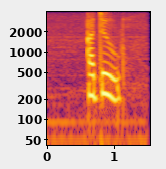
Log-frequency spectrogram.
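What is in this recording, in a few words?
"adieu", Thai, female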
